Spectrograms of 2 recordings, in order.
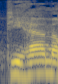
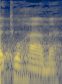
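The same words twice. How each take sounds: First: تهامة said tihama, with kasra on the ta; تهامة starting with ti, tihama; correct pronunciation. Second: تهامة said tuhama, with damma on the ta; wrong form تهامة as tuhama; common mistake. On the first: Teacher quizzes students on the vowel: تهامة as tihama. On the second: Teacher contrasts the error for students: تهامة as tuhama. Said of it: "هذا لحن". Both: Shown as a demonstration.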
